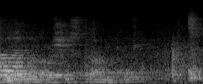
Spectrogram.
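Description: A person speaking for about a second in a small room, then a single sharp knock shortly before the end, like a hard object striking a table or a piece of furniture moving.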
